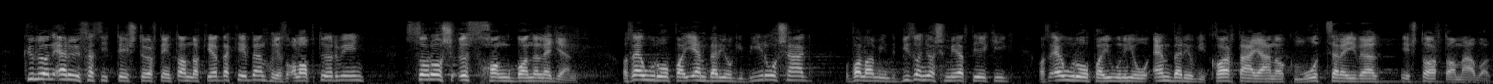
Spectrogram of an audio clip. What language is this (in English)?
Hungarian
